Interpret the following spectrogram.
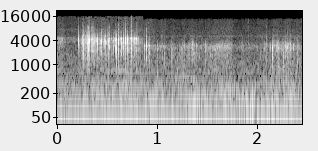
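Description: A short, crunchy rustle of pink fertilizer granules and dry leaf litter as a hand sprinkles the granules around the plants. It lasts under a second, starting just after the beginning, and then goes quiet.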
